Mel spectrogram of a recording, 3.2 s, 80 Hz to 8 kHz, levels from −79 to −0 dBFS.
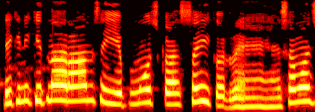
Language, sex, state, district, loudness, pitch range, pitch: Hindi, female, Bihar, Araria, -13 LUFS, 290-370 Hz, 340 Hz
